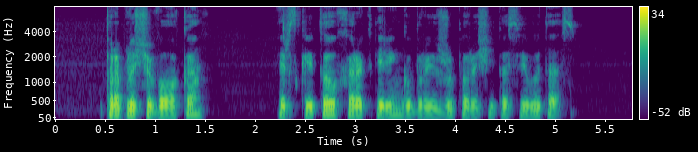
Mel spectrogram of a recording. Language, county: Lithuanian, Panevėžys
